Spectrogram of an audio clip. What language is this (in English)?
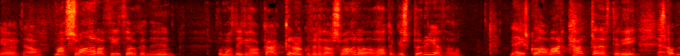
Icelandic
